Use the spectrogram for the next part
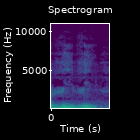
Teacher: Lidah tu mesti keluar baru betul. Kalau selagi hujung lidah tak keluar, tak betul. Makhraj zal tak betul, ya. Pastikan dia keluar. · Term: huruf zal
